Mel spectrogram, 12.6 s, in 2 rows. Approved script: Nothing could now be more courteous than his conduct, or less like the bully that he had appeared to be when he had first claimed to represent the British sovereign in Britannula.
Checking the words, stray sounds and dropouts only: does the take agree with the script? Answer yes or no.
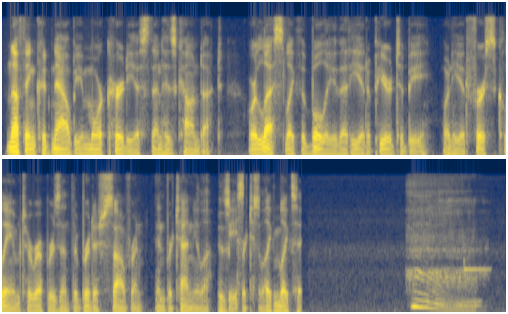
no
